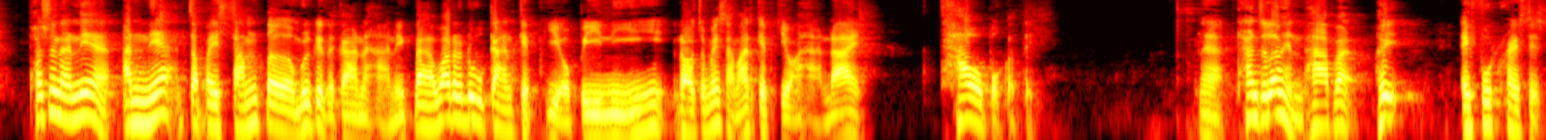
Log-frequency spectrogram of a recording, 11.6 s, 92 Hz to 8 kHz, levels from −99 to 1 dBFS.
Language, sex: Thai, male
